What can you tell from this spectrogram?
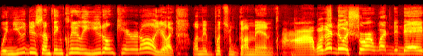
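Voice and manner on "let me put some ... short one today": mocking, doltish dumb-guy voice. Imitating the other speaker's lazy podcast attitude: dumb guy voice. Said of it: "Another voice?".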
